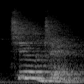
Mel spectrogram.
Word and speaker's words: children: Children remains children with your first syllable child stressed.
